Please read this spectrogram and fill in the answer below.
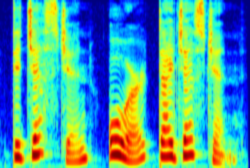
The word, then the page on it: digestion: daidʒéstʃən; ダイジェスチョン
